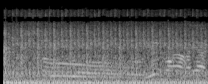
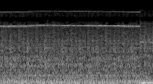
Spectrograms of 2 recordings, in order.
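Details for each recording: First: Isuzu 4BE1 diesel: idle clatter with a loose, uneven knock about three times a second riding over it; worn piston pin bushings. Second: Isuzu 4BE1 diesel truck after overhaul and injector replacement, idle raised: steady, even low diesel rumble with no knocks or rattles; engine sound fixed, running normally and ready to drive.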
